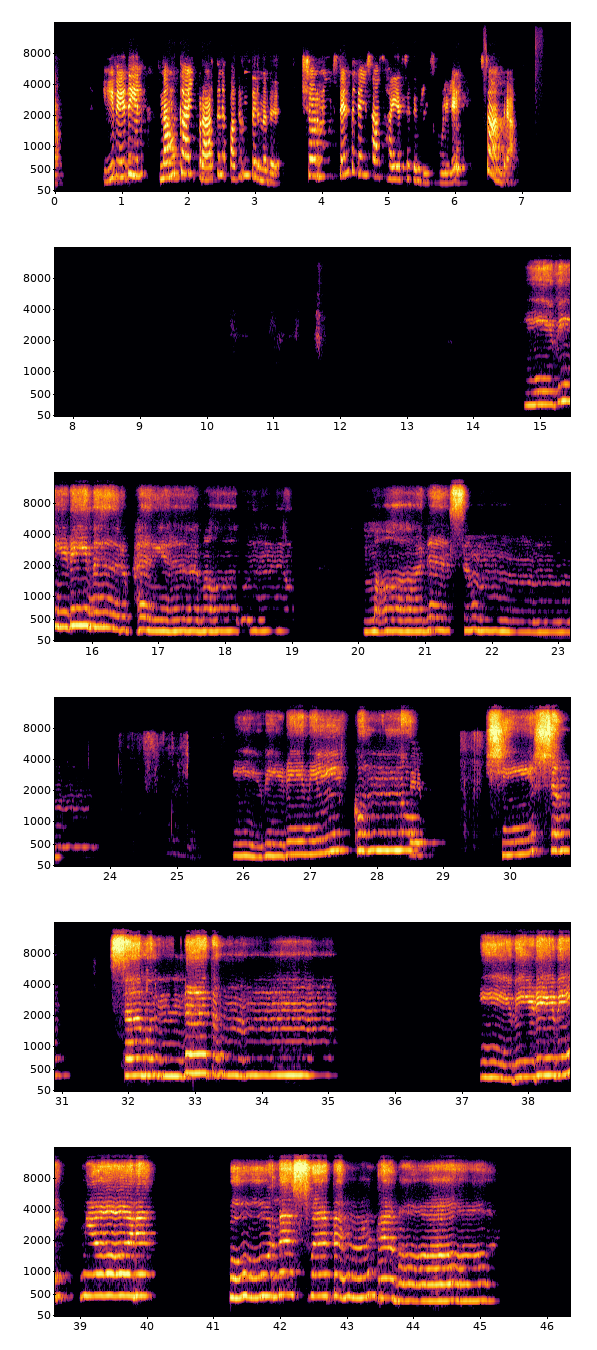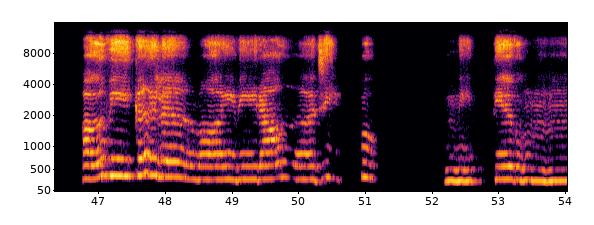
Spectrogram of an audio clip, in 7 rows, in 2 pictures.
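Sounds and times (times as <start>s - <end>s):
woman singing unaccompanied: 14.8s - 19.1s, 20.1s - 23.8s, 25.8s - 28.8s, 29.7s - 31.2s, 31.8s - 35.2s, 37.3s - 40.2s, 41.2s - 45.4s, 46.8s - 51.3s, 52.2s - 54.0s.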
